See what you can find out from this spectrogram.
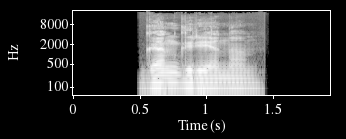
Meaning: gangrene, mortification
- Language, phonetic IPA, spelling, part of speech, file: Russian, [ɡɐnˈɡrʲenə], гангрена, noun, Ru-гангрена.ogg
